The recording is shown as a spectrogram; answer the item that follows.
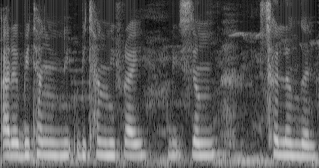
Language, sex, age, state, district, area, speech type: Bodo, female, 18-30, Assam, Udalguri, urban, spontaneous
